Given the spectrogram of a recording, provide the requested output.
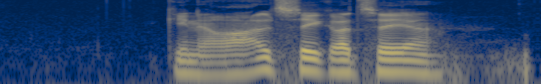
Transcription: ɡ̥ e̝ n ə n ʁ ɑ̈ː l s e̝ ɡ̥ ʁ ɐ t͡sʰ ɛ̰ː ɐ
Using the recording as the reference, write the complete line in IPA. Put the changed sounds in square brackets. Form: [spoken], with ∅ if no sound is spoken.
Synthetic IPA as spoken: ɡ̥ e̝ n ə [∅] ʁ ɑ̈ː l s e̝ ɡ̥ ʁ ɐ t͡sʰ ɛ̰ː ɐ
